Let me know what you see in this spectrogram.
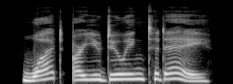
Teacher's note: The stress usually falls on what and doing.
